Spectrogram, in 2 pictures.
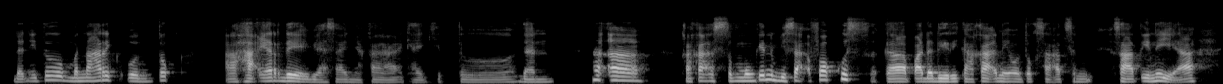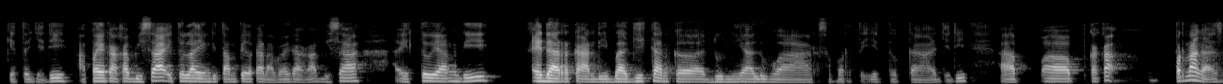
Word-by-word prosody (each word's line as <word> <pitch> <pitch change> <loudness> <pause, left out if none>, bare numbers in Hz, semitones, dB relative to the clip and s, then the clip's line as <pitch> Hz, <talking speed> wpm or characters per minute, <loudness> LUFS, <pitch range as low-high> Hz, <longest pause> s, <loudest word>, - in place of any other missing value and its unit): dan 125 0 -8
itu 195 +6 -4
menarik 165 +5 -3
untuk, 150 +6 -5 0.5
eee, 130 -1 -7
HRD, 150 -2 0
biasanya, 110 -1 -12
Kak. 105 -1 -14
Kayak 105 -1 -17
gitu. 110 +2 -18 0.5
Dan 115 -1 -9 0.4
heeh. 195 -4 +3 0.4
Kakak 160 -1 -4
se 160 0 -4
mungkin 160 +7 +1
bisa 175 0 -1
fokus 220 +3 0
kepada 135 +1 +3
diri 140 0 +1
Kakak, 135 +1 -2
nih, 130 -1 -1
untuk 125 -1 -7
saat 115 0 -8
sen 125 -1 -13 0.2
saat 125 +3 -1
ini, 150 -1 0
ya. - - 0 0.4
Gitu. 120 - -9
Jadi, 115 +8 -3 0.2
apa 150 0 +5
yang 145 - -3
Kakak 140 0 +2
bisa, 170 +6 +6
itulah 145 -1 +3
yang 135 - 0
ditampilkan. 130 0 -2
Apa 110 -1 -8
yang 125 - -9
Kakak 125 +3 -7
bisa, 155 +6 -1 0.4
eee, 130 - -4
itu 160 -1 +4
yang 145 -1 +2
diedarkan, 150 -6 +4
dibagikan 135 +3 +2
ke 130 -2 +1
dunia 125 +1 -3
luar. 115 -3 -6
Seperti 115 +1 -17
itu, 115 -1 -18
Kak. 110 -1 -12
Jadi, 145 +9 -8 0.3
ap - - -2 0.2
ap 135 -1 +1
Kakak 160 +7 0 0.6
pernah 190 +3 +6
nggak, 115 - 0
135 Hz, 140 wpm, -23 LUFS, 125-155 Hz, 0.6 s, bisa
